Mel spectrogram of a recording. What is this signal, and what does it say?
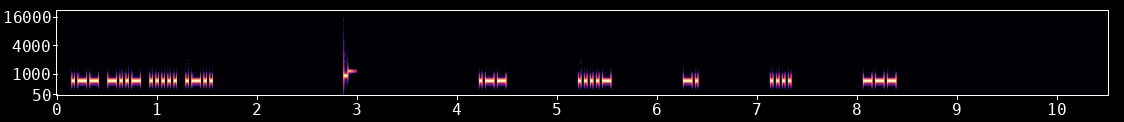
Morse code, heard as a keyed tone, about 40 wpm, spaced as for 16 wpm, 700 Hz. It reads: WX5L W4NHO
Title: USA Call Signs - 8x Character Spacing - 40wpm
